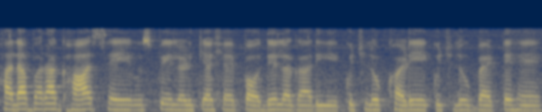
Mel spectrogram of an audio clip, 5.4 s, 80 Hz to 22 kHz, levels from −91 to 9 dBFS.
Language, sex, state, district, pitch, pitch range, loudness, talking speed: Hindi, female, Maharashtra, Mumbai Suburban, 170 Hz, 165-180 Hz, -19 LUFS, 210 wpm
